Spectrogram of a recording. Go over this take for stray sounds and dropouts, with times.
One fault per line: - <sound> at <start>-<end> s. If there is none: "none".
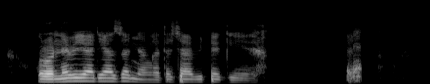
- dropout at 2.1-2.1 s
- laugh at 3.5-3.6 s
